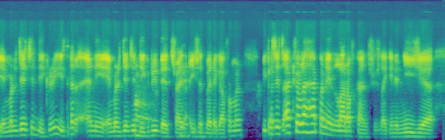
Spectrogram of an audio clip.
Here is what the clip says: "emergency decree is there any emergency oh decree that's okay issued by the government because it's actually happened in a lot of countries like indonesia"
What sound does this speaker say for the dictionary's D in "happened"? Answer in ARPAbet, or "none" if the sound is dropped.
none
